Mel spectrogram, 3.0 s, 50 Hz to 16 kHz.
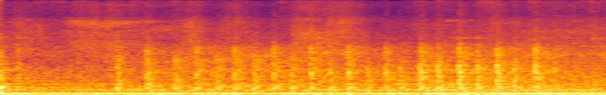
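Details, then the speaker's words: Honda, suspension shake-down with wheel rocked at 3 and 9 o'clock: quick rattling clunks each rock over steady shop hum; most likely a loose tie rod end. "I'm sure you can hear that noise it is most likely gonna be tie rod"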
